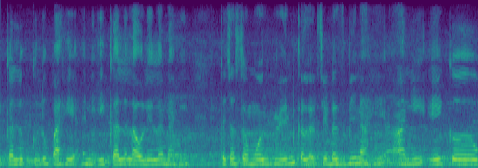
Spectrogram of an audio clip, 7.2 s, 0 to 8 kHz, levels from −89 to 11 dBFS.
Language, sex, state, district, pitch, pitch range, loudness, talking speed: Marathi, female, Maharashtra, Washim, 230 Hz, 225-240 Hz, -15 LUFS, 125 wpm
